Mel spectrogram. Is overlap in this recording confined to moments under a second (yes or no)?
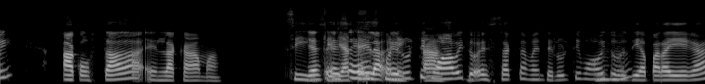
no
